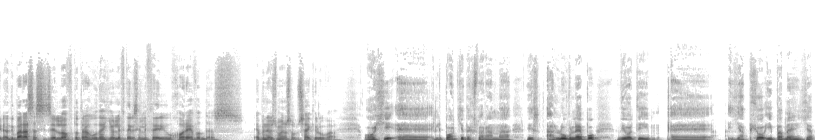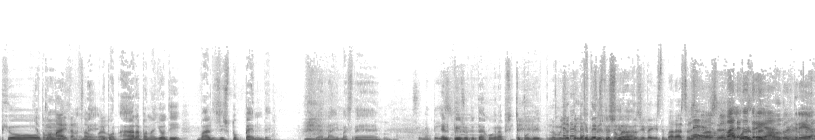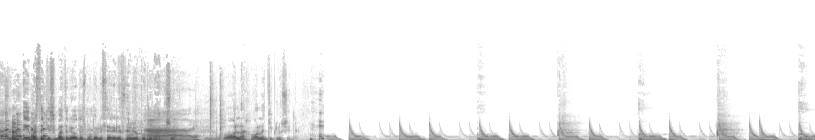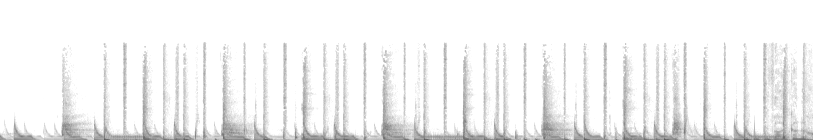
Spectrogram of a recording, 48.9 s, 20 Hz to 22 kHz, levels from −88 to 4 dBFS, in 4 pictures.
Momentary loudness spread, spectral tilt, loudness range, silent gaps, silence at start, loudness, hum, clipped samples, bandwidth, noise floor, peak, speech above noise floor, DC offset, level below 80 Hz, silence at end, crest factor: 22 LU; -6 dB/octave; 23 LU; 29.61-29.67 s; 0 s; -32 LUFS; none; under 0.1%; 15.5 kHz; -62 dBFS; -8 dBFS; 31 dB; under 0.1%; -52 dBFS; 0 s; 24 dB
